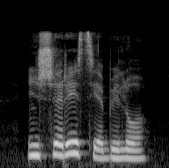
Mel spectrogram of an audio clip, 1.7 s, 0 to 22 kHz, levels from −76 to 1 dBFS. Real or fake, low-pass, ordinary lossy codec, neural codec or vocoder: real; 10.8 kHz; none; none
